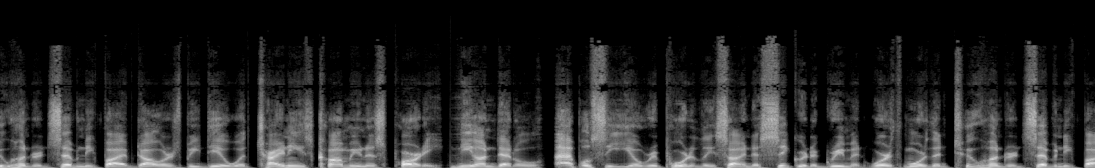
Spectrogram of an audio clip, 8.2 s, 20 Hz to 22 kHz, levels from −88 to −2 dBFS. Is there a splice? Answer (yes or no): no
